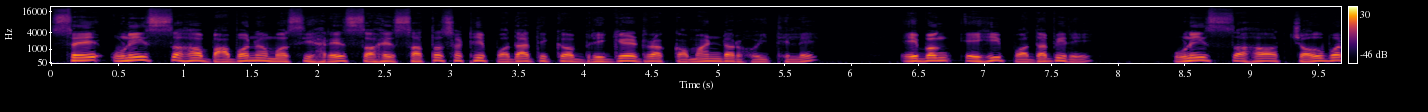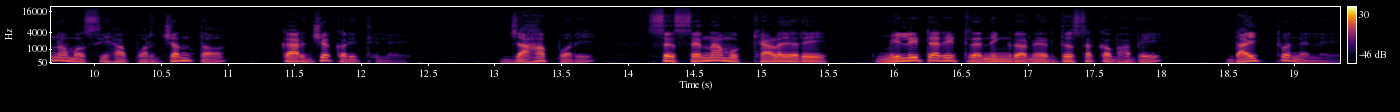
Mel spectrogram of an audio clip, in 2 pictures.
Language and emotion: Odia, neutral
